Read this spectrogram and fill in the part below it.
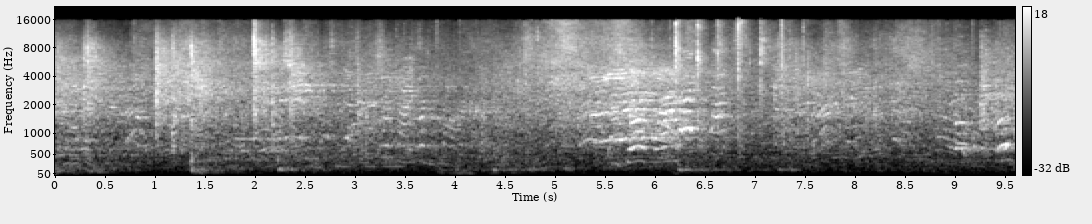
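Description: Hockey sticks click against a puck.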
